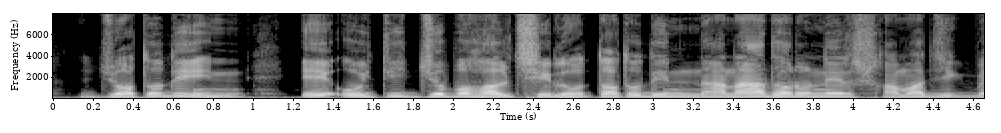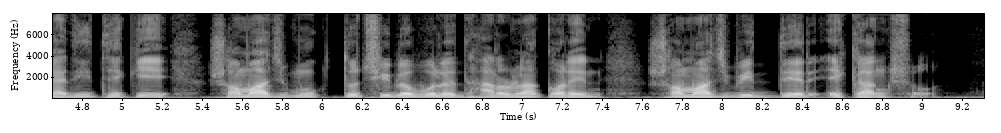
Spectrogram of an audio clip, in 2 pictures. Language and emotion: Bengali, neutral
